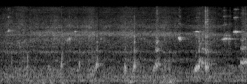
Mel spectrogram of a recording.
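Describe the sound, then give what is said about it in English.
A hand crank apple peeler turning as apples are peeled during a kitchen canning demonstration, giving off a steady stream of light mechanical clicks and ratcheting rattles with a few sharper squeaky ticks, no voices. “You'll recall the fun hand crank apple peeling gadget”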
